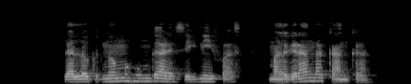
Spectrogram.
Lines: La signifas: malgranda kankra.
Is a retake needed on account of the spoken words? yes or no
yes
